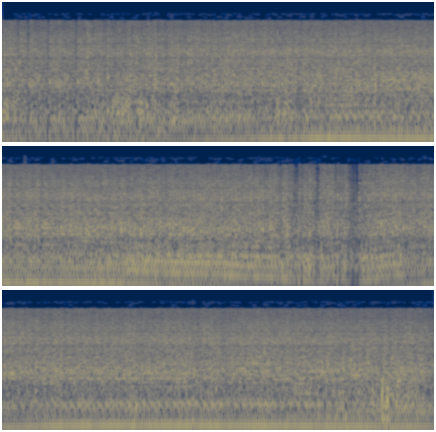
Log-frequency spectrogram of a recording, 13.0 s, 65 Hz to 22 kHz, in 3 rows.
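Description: Junkers Jumo 211 inverted V12 aero engine of a Junkers Ju 87 Stuka idling steadily on the ground, with a short dip in the engine note about eight seconds in.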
